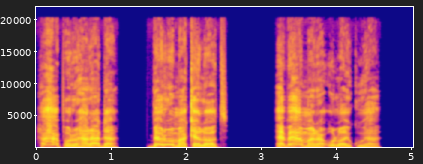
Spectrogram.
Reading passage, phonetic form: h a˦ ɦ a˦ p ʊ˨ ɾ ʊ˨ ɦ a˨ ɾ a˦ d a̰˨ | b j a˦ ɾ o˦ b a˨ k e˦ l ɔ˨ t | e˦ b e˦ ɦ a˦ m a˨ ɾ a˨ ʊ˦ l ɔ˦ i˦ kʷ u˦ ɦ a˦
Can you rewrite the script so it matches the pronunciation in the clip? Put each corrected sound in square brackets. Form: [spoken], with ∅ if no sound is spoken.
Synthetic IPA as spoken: h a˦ ɦ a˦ p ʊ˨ ɾ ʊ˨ ɦ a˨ ɾ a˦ d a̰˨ | b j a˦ ɾ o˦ [m] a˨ k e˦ l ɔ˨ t | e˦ b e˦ ɦ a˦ m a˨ ɾ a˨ ʊ˦ l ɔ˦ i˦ kʷ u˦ ɦ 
